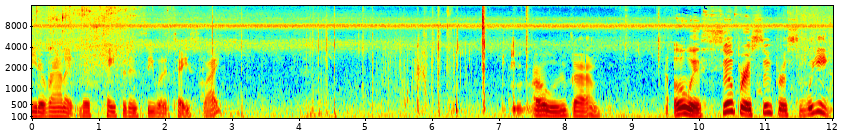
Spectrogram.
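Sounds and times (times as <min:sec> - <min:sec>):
insect trill: 0:00.0 - 0:12.0
person chewing peach: 0:04.1 - 0:07.6.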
